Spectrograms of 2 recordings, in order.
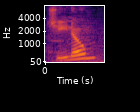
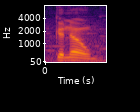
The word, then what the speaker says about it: Genome: For some reason, everyone seems to think that the race that Zidane is pronounced genome, after a Is it not? after a genome. Since I was a child, I've always called it a gnome.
